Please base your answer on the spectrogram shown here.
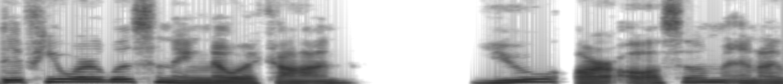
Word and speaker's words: Kahan: so it's not Noah Kahan like I said in the previous episode it's Noah Khan apparently the a is silent as I learned in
